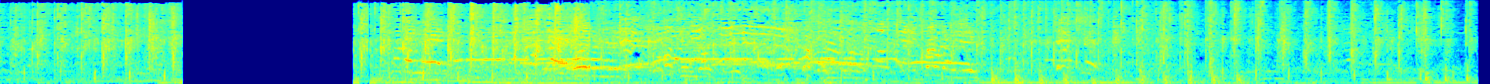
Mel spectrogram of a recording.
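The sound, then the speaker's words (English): A crowd cheering at a pool (cue sport) match: a loud, steady roar of voices and shouts with busy clattering and splashy bursts throughout, briefly cut off by a couple of seconds of silence early on. “Love that the crowd cheered.”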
